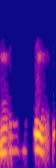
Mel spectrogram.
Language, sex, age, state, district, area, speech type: Hindi, female, 60+, Uttar Pradesh, Chandauli, urban, conversation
